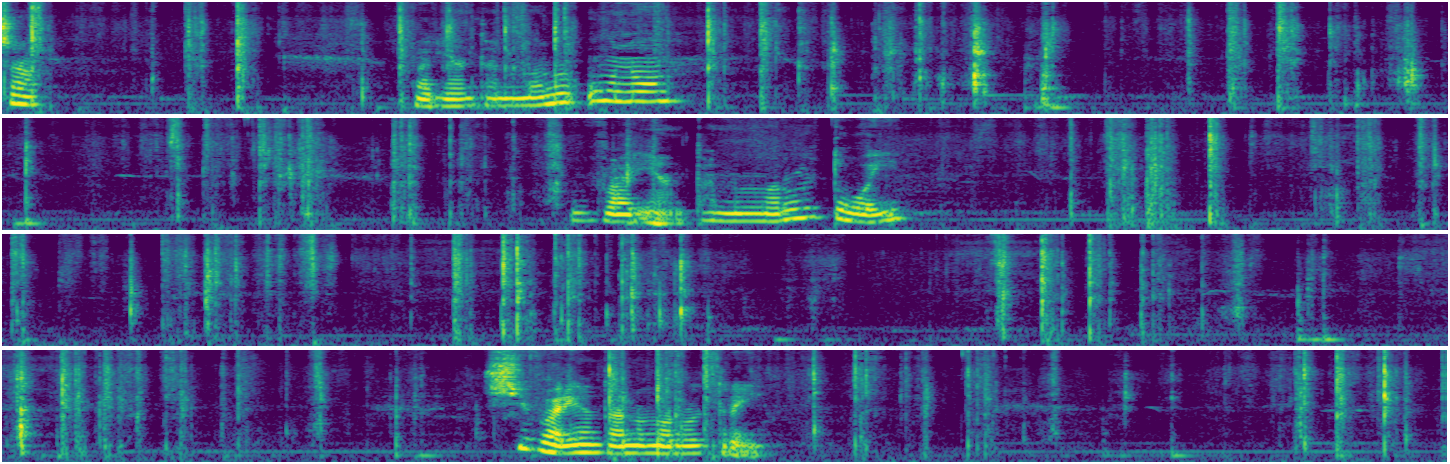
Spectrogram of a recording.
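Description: Playing cards are dealt and slapped softly onto a cloth table, one after another.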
